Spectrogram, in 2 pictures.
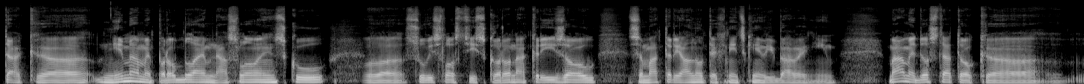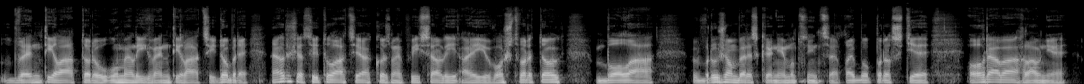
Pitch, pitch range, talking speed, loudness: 95 Hz, 90-105 Hz, 95 wpm, -19 LUFS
